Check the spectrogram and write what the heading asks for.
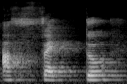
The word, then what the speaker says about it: affetto: Those are doubled, are to be pronounced double at all times, even if a word like affetto has a couple of double consonants, you have to pronounce all of them.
